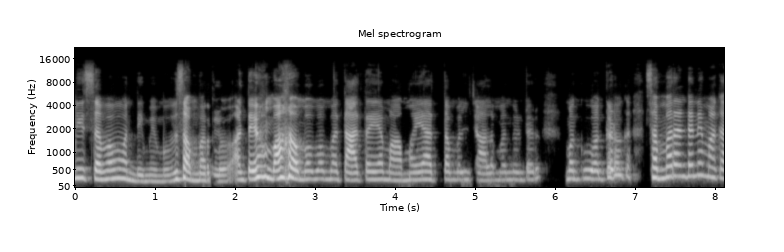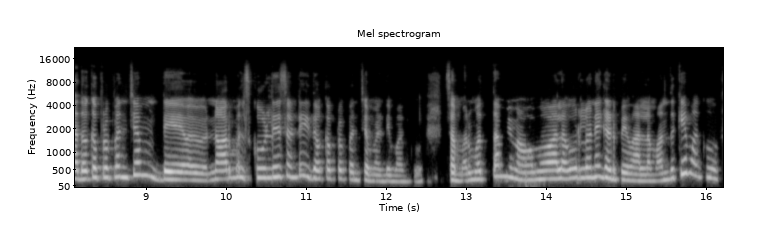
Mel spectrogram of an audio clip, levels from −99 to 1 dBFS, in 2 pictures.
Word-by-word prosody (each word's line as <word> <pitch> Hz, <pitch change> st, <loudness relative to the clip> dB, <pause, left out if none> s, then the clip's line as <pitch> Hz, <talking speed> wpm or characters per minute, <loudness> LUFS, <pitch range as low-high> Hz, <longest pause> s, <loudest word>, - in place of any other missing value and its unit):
మిస్సవ్వమండి 245 Hz, -5 st, +2 dB
మేము 170 Hz, 0 st, -7 dB, 0.2 s
సమ్మర్‌లో. 195 Hz, -7 st, +3 dB, 0.2 s
అంటే 220 Hz, +2 st, +3 dB, 0.3 s
మా 235 Hz, -, +11 dB, 0.2 s
అమ్మమ్మ, 230 Hz, 0 st, -2 dB
మా 230 Hz, -, -2 dB
తాతయ్య, 215 Hz, +2 st, +2 dB
మామయ్య, 205 Hz, +2 st, -3 dB
అత్తమ్మలు 220 Hz, 0 st, -7 dB
చాలా 200 Hz, 0 st, -4 dB
మందుంటారు. 215 Hz, +2 st, -9 dB, 0.4 s
మాకు 240 Hz, +1 st, -4 dB
అక్కడ 230 Hz, -, +1 dB
ఒక -, -, -7 dB, 0.3 s
సమ్మర్ 280 Hz, +4 st, +5 dB
అంటేనే 320 Hz, +2 st, +1 dB
మాకదొక 250 Hz, -2 st, +1 dB
ప్రపంచం 295 Hz, +5 st, -1 dB, 0.3 s
డే 225 Hz, -, +7 dB, 0.6 s
నార్మల్ 260 Hz, +4 st, -2 dB
స్కూలు 275 Hz, -1 st, -3 dB
డేసంటే 300 Hz, +1 st, -3 dB
ఇదొక 250 Hz, -2 st, -4 dB
ప్రపంచమండి 200 Hz, -7 st, -7 dB
మాకు. 165 Hz, 0 st, -14 dB, 0.4 s
సమ్మర్ 195 Hz, -1 st, -2 dB
మొత్తం 230 Hz, +7 st, -4 dB
మేము 265 Hz, -6 st, -3 dB
అమ్మమ్మ 215 Hz, +2 st, -4 dB
వాళ్ళ 240 Hz, +1 st, +2 dB
ఊరిలోనే 280 Hz, +3 st, -1 dB
గడిపేవాళ్ళం. 195 Hz, -7 st, -2 dB
అందుకే 255 Hz, -, -2 dB
మాకు 290 Hz, -4 st, -7 dB
230 Hz, 130 wpm, -24 LUFS, 210-270 Hz, 0.6 s, మా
